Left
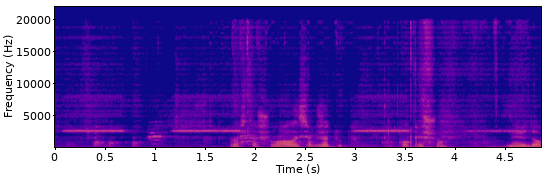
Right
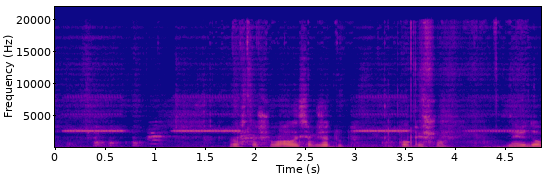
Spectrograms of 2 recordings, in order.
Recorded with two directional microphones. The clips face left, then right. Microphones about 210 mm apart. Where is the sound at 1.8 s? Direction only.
25° right (ahead or behind).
